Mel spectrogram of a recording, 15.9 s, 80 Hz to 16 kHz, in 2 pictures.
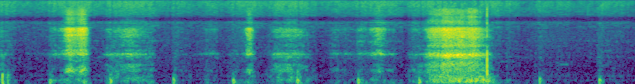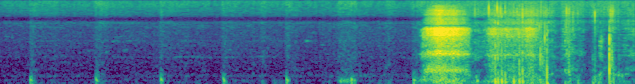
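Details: Regular sharp, fast heart thumps with occasional loud, rushing breaths after 30 jumps in place; heavy breathing and a fast heartbeat as a normal response to exertion.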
